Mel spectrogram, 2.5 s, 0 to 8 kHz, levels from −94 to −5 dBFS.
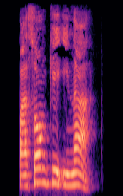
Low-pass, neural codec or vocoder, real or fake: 7.2 kHz; none; real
